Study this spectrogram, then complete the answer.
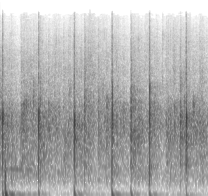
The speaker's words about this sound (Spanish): Démosle un aplauso al Rey de Reyes y al Señor de Señores.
